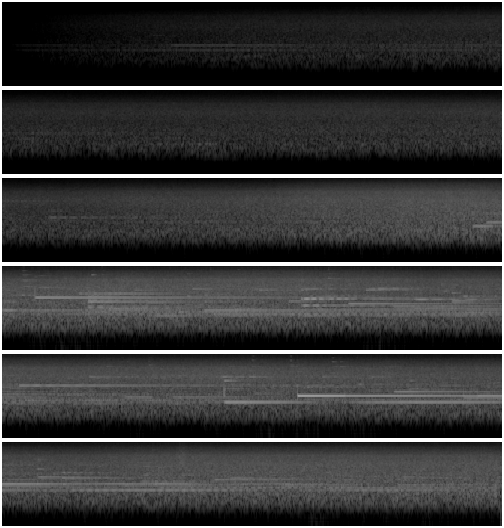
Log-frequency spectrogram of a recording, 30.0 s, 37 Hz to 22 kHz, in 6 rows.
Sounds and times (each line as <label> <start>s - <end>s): crickets 12.5s - 30.0s
gusty winds 12.8s - 30.0s
windchimes being blown around 14.6s - 30.0s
